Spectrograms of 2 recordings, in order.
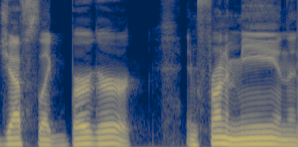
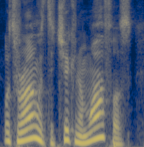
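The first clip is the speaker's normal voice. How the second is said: higher, incredulous retake of the question; mock indignant repeat; 6 semitones higher, 4 dB louder, faster than usual. Retelling lunch, asking friends why not chicken, baffled. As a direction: act baffled, push it up.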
